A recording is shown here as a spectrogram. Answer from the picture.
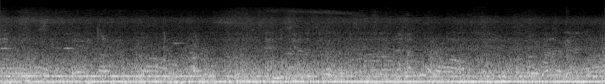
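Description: Running noise heard inside a Tobu 8000 series motor car (MoHa 8850) travelling at steady speed: a constant low drone with rumble under it, unchanging throughout.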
